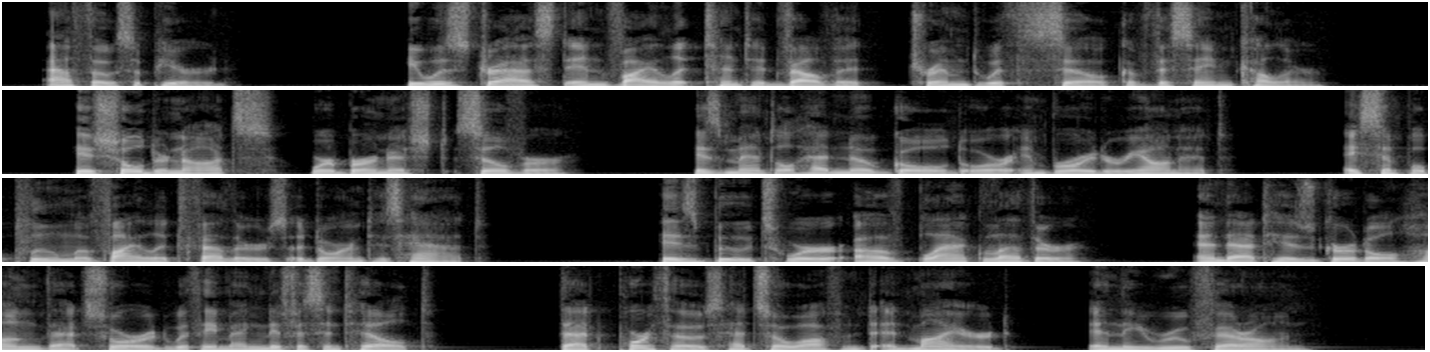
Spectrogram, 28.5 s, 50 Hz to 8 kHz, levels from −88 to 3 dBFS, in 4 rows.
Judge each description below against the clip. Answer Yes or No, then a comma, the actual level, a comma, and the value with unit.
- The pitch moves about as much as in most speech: Yes, average, 4.3 semitones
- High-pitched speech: No, low, 100 Hz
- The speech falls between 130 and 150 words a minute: Yes, average, 145 wpm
